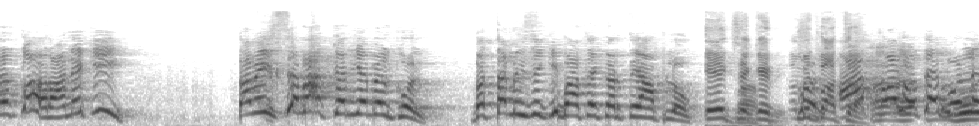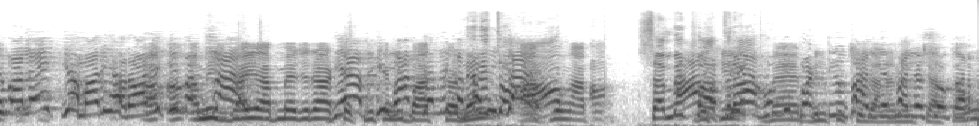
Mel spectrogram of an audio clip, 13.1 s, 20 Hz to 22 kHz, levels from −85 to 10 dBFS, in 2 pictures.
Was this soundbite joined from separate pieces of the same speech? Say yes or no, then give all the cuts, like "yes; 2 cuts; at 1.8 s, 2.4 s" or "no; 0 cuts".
yes; 2 cuts; at 5.3 s, 10.4 s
